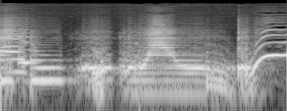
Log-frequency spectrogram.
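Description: Electric guitar played fast: a run of quick, stepped notes that breaks off about half a second in, then lower held notes, and a sharp upward pitch glide near the end.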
